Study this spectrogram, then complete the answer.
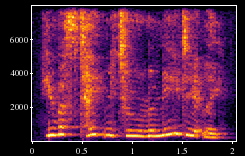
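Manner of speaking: put-on a worried girl asking for help; lightly voiced young girl. Gerda insists.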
